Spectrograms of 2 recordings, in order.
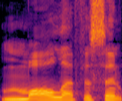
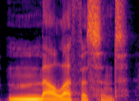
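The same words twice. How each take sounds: First: The first vowel is a back 'ah' sound. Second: The first vowel is a front 'a' sound. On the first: The word would have two L's. The speaker calls it wrong. "So maleficent would be two L's, M-A-L-L" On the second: The word has one L and means bad. The speaker calls it right. "but maleficent, mal, bad, M-A-L"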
